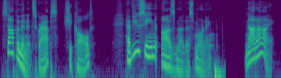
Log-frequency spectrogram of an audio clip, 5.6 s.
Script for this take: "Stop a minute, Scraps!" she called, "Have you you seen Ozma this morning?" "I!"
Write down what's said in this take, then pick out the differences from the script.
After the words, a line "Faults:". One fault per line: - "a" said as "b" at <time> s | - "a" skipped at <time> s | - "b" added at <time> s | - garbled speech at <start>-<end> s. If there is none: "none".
"Stop a minute, Scraps!" she called, "Have you seen Ozma this morning?" "Not I!"
Faults:
- "you" skipped at 2.8 s
- "Not" added at 4.9 s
